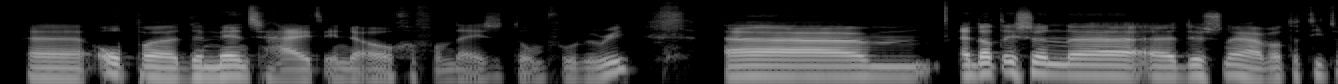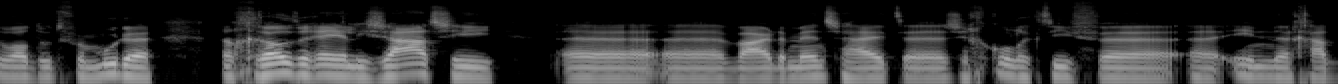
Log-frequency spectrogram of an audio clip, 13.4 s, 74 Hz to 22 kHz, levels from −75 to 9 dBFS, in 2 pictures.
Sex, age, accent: male, 20-39, Dutch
